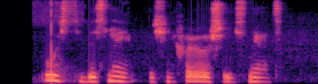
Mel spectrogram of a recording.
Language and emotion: Russian, neutral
